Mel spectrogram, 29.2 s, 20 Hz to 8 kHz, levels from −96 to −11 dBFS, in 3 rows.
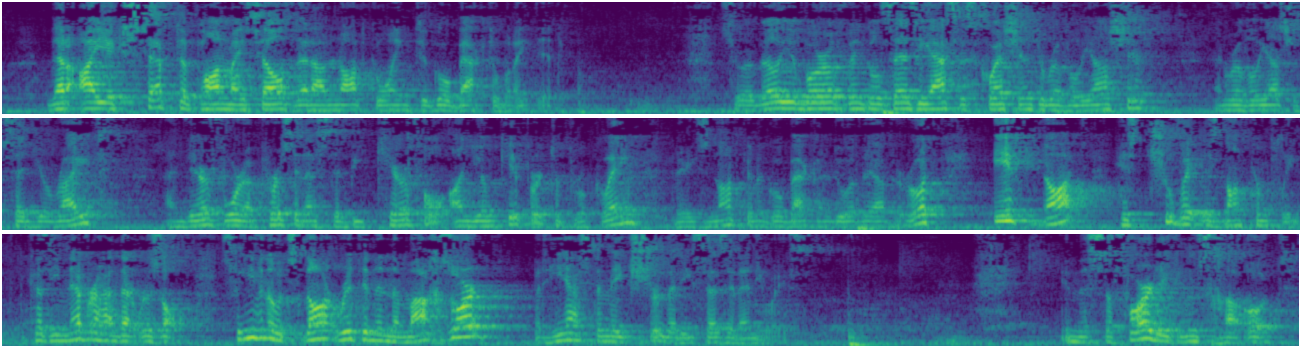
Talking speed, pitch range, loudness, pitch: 195 wpm, 125-160 Hz, -30 LUFS, 135 Hz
